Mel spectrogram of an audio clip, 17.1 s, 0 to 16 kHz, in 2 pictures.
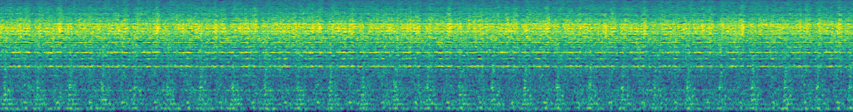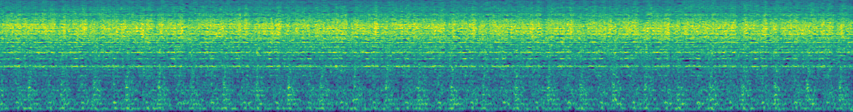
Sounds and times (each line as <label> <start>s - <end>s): machine 0.0s - 17.0s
